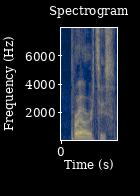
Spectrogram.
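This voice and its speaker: A man talking through a simulator game as a channel host, in a self-described monotone with frequent ums. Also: a little hiss or hum. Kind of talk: casual gameplay commentary.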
